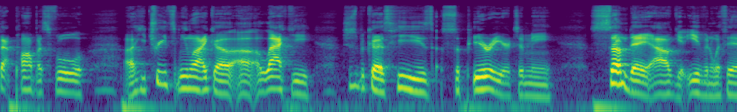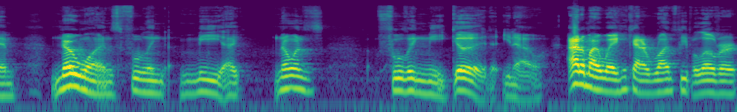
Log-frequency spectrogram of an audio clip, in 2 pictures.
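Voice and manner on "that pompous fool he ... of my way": usual speaking voice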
